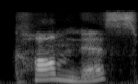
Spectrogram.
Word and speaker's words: calmness: half Pronounce it as half. The letter L is silent. calmness Pronounce it as calmness.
